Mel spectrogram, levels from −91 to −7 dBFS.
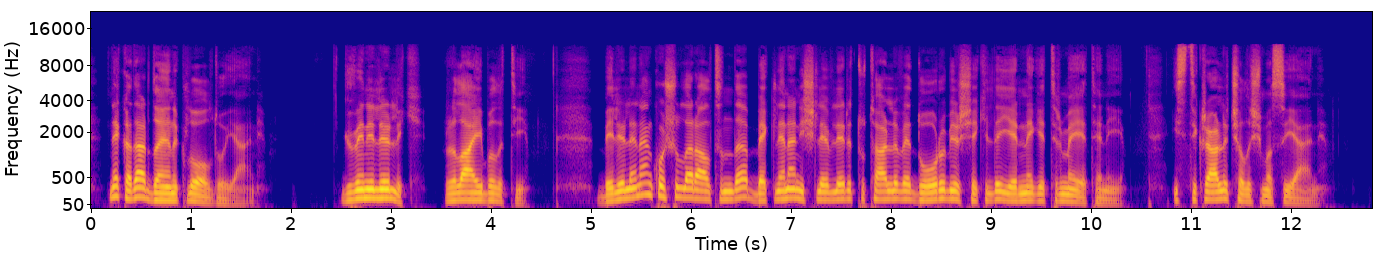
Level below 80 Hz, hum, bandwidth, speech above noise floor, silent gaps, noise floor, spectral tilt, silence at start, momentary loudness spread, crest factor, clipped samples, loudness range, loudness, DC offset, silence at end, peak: -48 dBFS; none; 12.5 kHz; 58 dB; none; -78 dBFS; -6 dB/octave; 0.2 s; 14 LU; 18 dB; under 0.1%; 3 LU; -20 LUFS; under 0.1%; 0.55 s; -4 dBFS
